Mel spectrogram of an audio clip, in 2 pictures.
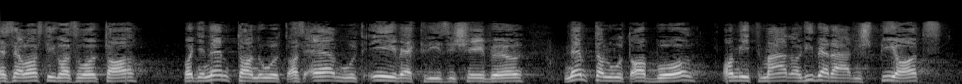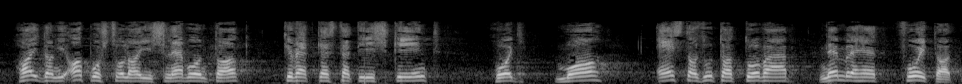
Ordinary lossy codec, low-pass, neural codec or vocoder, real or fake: none; none; none; real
